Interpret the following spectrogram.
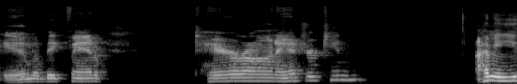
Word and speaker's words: Taron: I was a little interested because I am a big fan of Taron Egerton.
